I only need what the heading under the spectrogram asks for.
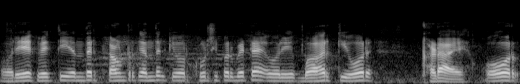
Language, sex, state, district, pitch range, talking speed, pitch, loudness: Hindi, male, Rajasthan, Bikaner, 165-185 Hz, 255 wpm, 180 Hz, -19 LUFS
